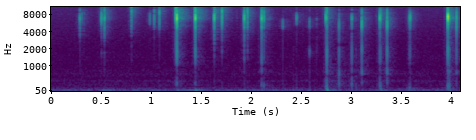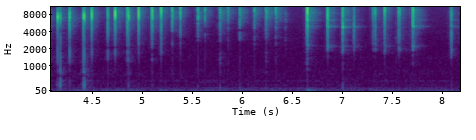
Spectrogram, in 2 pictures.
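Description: Long acrylic nails tap rapidly on the outer wall of a white ceramic mug filled with succulents. About three dozen sharp, bright clicks sound in quick, uneven bursts, each dying away almost instantly.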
